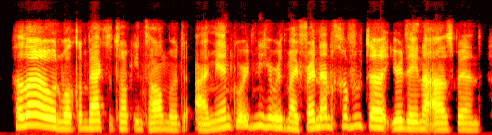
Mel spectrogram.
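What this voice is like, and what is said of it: Stuffy voice from a cold. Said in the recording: “As you hear, I have a bit of a cold. ... I apologize in advance for any variety in my voice that should not be there.”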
